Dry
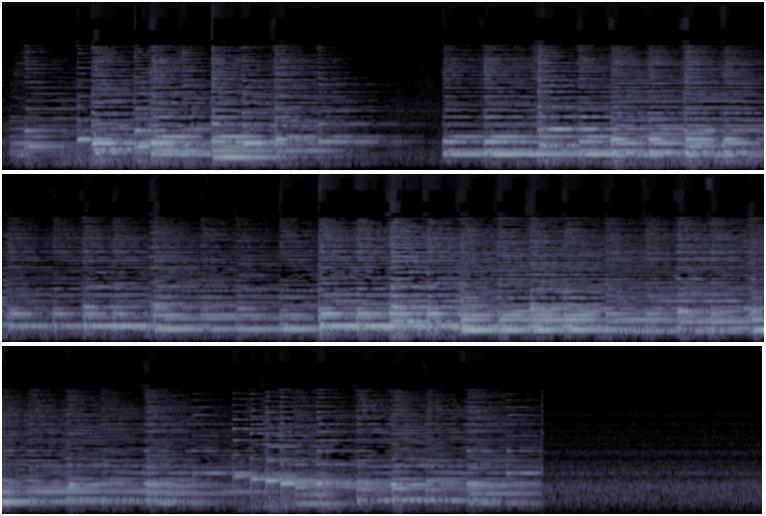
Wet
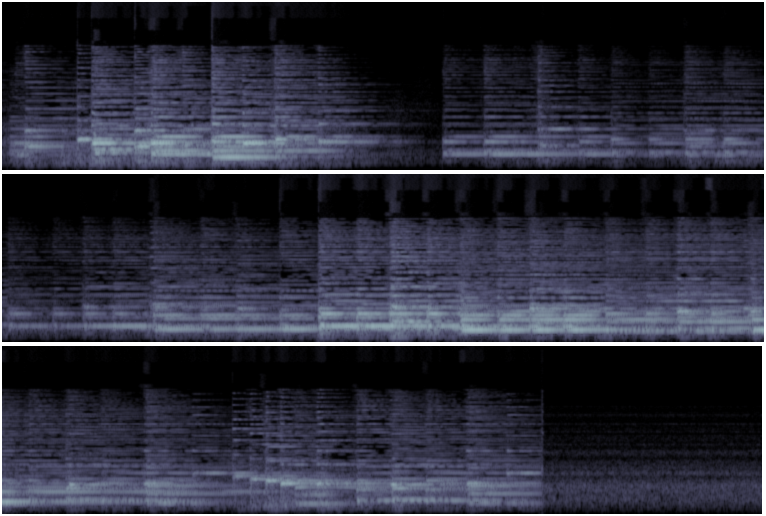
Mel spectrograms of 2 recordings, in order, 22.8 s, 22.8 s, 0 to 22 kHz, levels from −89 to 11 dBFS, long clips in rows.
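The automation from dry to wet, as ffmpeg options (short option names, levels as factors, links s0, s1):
-af "volume=16.8,afade=t=out:st=3.37:d=1.08:silence=0.266073,afade=t=out:st=5.35:d=1.05:silence=0.281838,afade=t=in:st=6.4:d=1.24:silence=0.251189,afade=t=in:st=8.6:d=1.13:silence=0.354813"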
